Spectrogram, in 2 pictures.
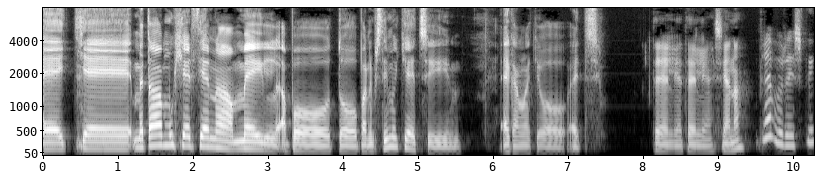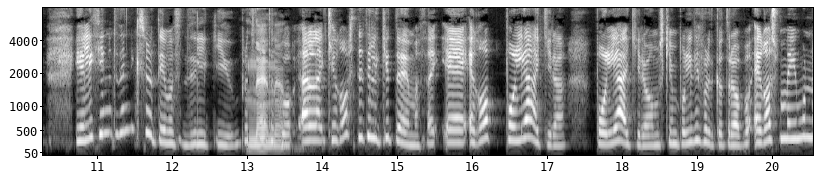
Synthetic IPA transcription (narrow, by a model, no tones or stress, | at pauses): eceme̞t̪ɐmuiçeeɾθienɐme̞jlɐ̰po̞t̪o̞pɐnepi̥st̪imio̞ceet͡si | e̞kɐnɐceɣo̞e̞̰t͡si̥ | t̪eliɐt̪eliɐsiɐnɐpɾɐvoɾest̪iiɐliθçɐineot̪iðenikseɾot̪iemɐθt̪iiliciupɾot̪neɐnt̪ɐkoɐlɐce̞ɣoɐft̪it̪it̪iliciut̪ue̞mɐθɐeeɣo̞po̞liɐciɾɐpo̞liɐciɾɐo̞mosce̞mepo̞liðjɐfo̞ɾe̞t̪iko̞t̪ɾo̞po̞ʔe̞ɣo̞ɐspumeimun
